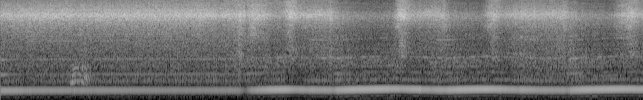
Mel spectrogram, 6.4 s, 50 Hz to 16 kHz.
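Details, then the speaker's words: Well-used 1992 Numatic NV200 vacuum, motor looking good, first switch-on, filter holed and no bag: steady, even mid-pitched motor hum with airy hiss and slight slow pitch wobble; motor runs well. "Whoa! He does run well. I was not expecting that at all."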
